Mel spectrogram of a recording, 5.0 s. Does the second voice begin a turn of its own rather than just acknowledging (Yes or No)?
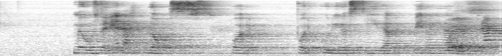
Yes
